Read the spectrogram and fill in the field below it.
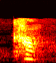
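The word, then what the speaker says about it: ཁ: 好，那么再看一下下一个字体，下一个字是咔咔咔咔咔咔。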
